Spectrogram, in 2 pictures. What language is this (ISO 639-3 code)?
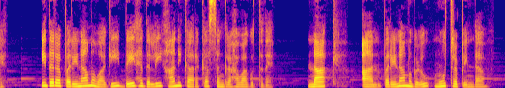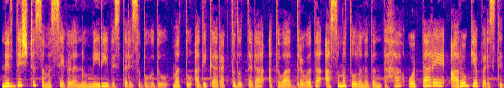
kan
